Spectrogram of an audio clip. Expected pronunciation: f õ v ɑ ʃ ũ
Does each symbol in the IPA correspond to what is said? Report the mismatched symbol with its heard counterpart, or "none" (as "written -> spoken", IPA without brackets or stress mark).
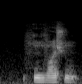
õ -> ũ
